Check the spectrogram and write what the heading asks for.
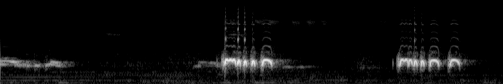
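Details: A zebra dove's song: a soft trailing note, then two loud phrases of four or five quick, bouncy coos separated by about two seconds of silence.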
